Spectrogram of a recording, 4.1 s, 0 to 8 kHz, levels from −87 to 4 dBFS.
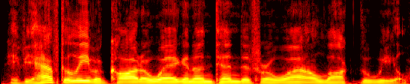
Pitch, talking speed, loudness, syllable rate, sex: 135 Hz, 235 wpm, -16 LUFS, 5.5 syllables/s, male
